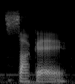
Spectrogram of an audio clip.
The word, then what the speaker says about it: sake: And I always try to try a new saki whenever we go there. I And I understand I'm saying it wrong. It's like it's sake, but I uh I've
